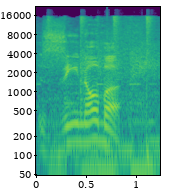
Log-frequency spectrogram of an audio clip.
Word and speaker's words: Xenoma: to break them so xen OMA pronounce zi Noma will bring you further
